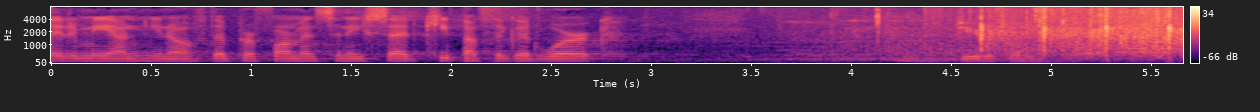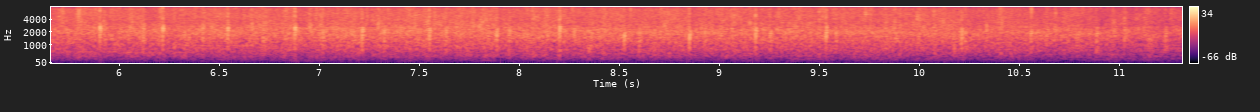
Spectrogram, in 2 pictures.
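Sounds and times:
speech: 0.0 - 3.0, 4.2 - 5.2
audience applause in an ovation after a musical performance: 3.6 - 11.3.

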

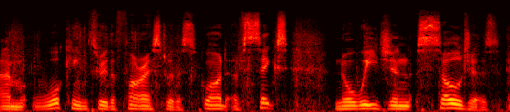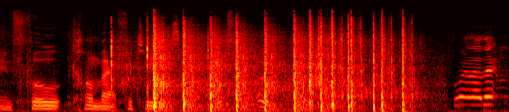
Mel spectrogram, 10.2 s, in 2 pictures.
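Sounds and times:
speech: 0.0 - 7.0, 7.7 - 8.0
mock enemy gunfire on a forest exercise in the snow: 6.2 - 9.6.

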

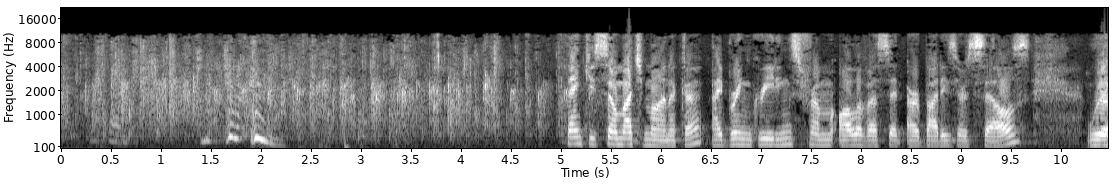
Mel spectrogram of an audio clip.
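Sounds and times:
audience applause welcoming a speaker: 0.0 - 5.1
speech: 5.0 - 10.4.

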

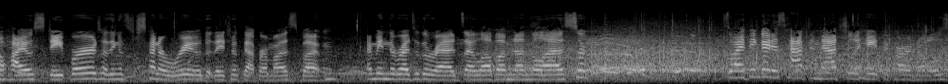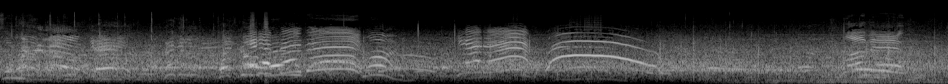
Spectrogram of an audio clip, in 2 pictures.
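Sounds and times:
speech: 0.0 - 6.5, 7.3 - 10.7
baseball stadium crowd cheering: 4.4 - 18.9.

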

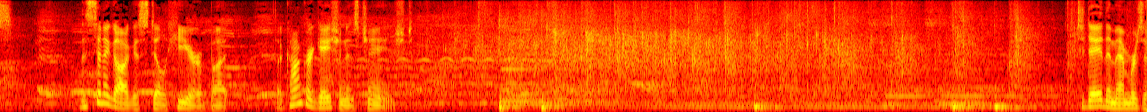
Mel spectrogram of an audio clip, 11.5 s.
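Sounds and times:
speech: 0.4 - 4.4, 10.9 - 11.4
people clapping in a synagogue: 3.6 - 11.4.

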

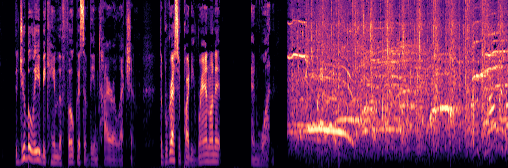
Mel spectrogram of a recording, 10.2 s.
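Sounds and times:
speech: 0.3 - 5.6
shrill whistles: 5.7 - 10.1
crowd clapping in unison at election party: 5.8 - 10.1.

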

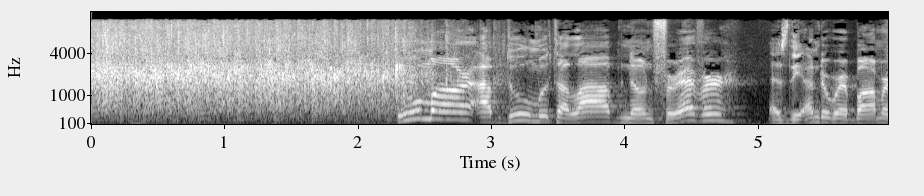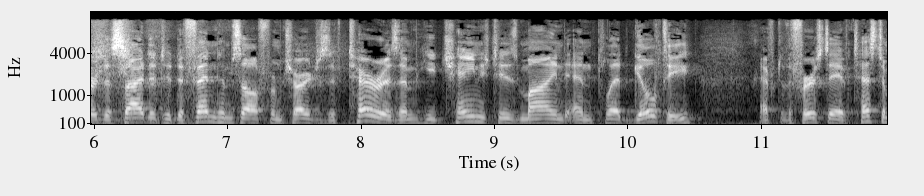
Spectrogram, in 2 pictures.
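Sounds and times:
audience applause on a news quiz show: 0.0 - 2.9
speech: 2.3 - 11.9.

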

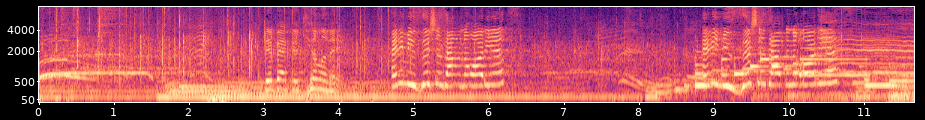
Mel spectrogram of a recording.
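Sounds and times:
audience applause for the instrumentalists at a live show: 0.0 - 11.6
crowd noise at a live show: 0.0 - 11.6
speech: 3.0 - 6.4, 8.1 - 11.6
sustained musical tone: 8.2 - 11.6.

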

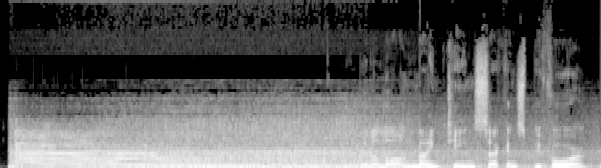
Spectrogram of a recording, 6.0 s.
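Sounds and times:
church bell ringing in Newtown, Connecticut in remembrance: 0.0 - 4.7
speech: 3.7 - 6.0.

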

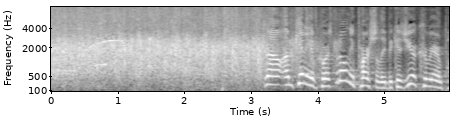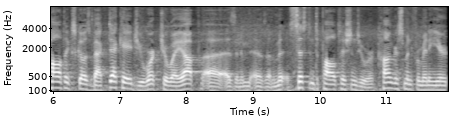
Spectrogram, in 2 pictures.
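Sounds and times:
audience applause welcoming Senator Dick Durbin: 0.0 - 4.3
speech: 3.2 - 11.9.

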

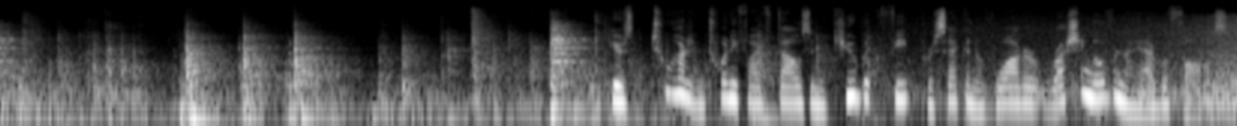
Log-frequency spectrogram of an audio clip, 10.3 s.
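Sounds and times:
old printing press running: 0.0 - 8.0
speech: 5.1 - 10.3.

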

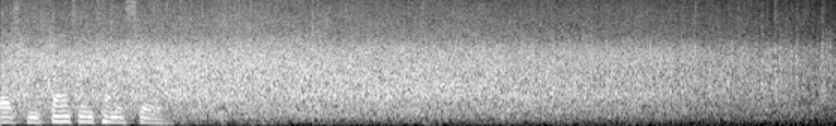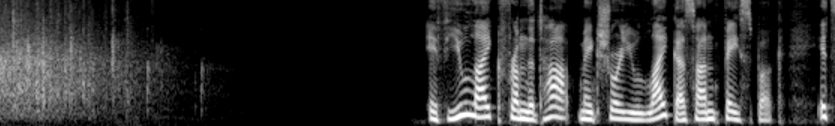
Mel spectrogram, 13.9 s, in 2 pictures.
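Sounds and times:
round of applause: 0.0 - 8.9
speech: 0.2 - 1.6, 10.5 - 13.9.

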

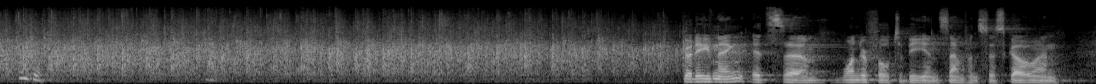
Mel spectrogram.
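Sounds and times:
audience applause welcoming two speakers at an evening conversation event: 0.0 - 7.5
speech: 0.2 - 0.7, 6.8 - 10.7.

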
